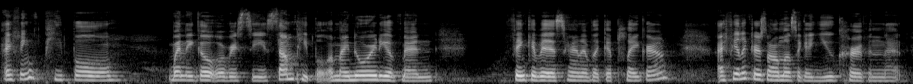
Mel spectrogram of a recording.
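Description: A woman of Chinese origin whose first language is Cantonese, speaking as a journalist guest in a radio interview, animated and laughing often. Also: medium pitch, fairly quick.

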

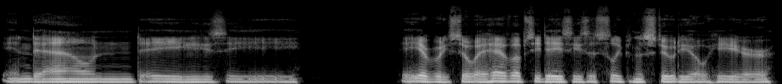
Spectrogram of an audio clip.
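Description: A man hosting a bedtime podcast with a whimsical, meandering, halting monologue that often trails off, in a gravelly voice. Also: mid-range voice, completely flat delivery, darkish tone, no room sound, clean studio sound. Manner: whimsical, talks to an imaginary guest. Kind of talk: rambling improvised bedtime monologue.

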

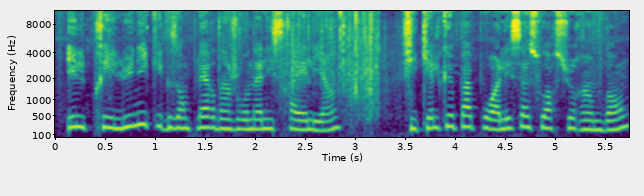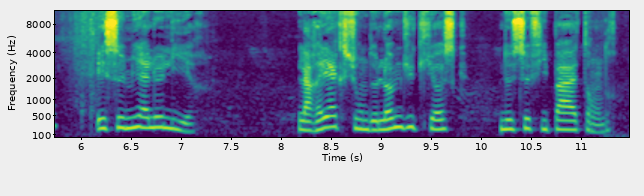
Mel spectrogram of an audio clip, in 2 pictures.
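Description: A woman narrating an audio drama in a measured, grave storytelling manner. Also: a little high, fairly even intonation, dark tone.

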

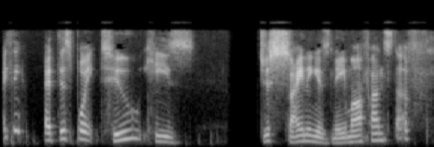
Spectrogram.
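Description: A man's voice: a little high, very animated, takes it slowly, dry recording. A man in his forties talks casually, as a co-host does on a podcast. He rambles and doubles back over his phrases. The recording is very dry and a bit muffled. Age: 40s. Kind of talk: casual chat, beer review.

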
